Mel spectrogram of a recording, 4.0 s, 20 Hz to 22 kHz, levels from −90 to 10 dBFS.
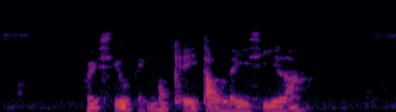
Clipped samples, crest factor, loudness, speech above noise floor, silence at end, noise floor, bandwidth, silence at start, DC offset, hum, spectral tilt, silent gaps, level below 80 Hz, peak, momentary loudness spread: under 0.1%; 24 dB; -43 LUFS; 38 dB; 0.9 s; -79 dBFS; 7.2 kHz; 0.85 s; under 0.1%; none; -6.5 dB/octave; none; -70 dBFS; -20 dBFS; 8 LU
